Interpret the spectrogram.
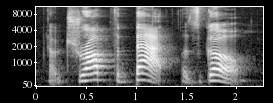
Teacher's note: the most stressed words are now bat and go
